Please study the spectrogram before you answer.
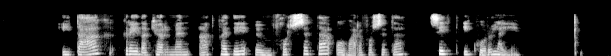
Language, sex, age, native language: Icelandic, female, 50-59, Icelandic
